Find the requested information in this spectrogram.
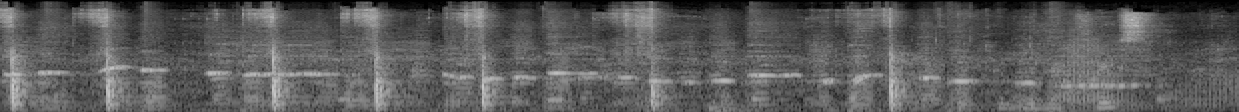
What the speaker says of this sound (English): Cut the garlic.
